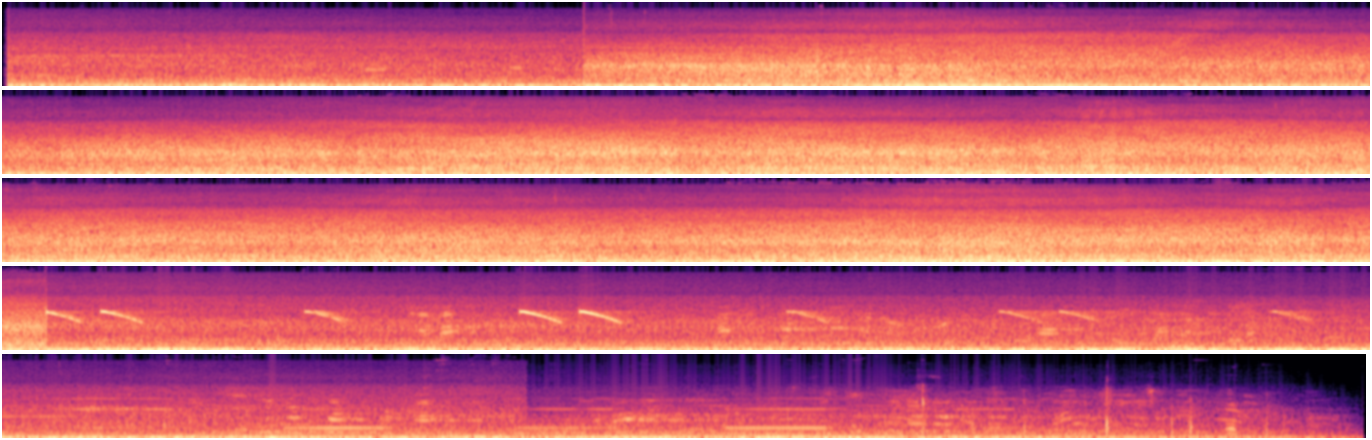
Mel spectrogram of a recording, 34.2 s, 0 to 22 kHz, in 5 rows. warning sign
5.8s 21.4s, 22.0s 32.5s

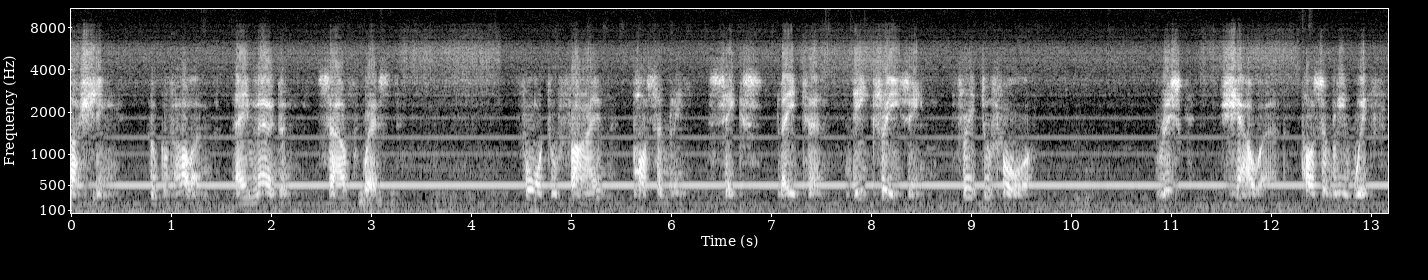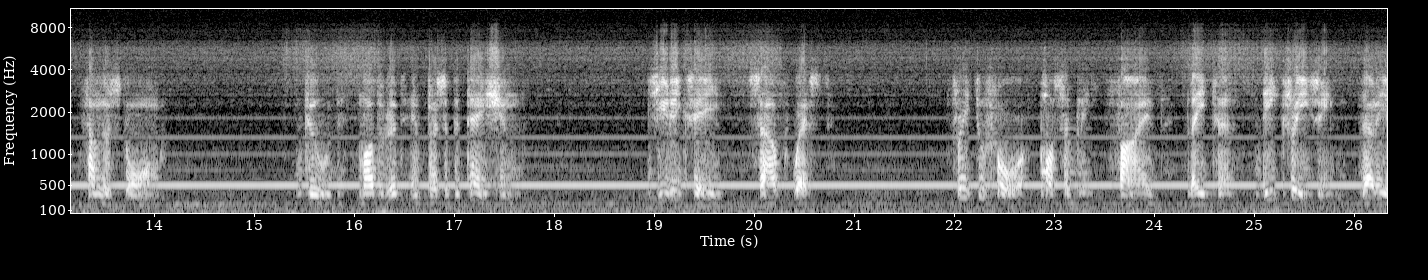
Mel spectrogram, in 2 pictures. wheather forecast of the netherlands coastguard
0.0s 3.3s, 4.5s 9.6s, 10.8s 14.1s, 15.4s 17.7s, 18.9s 20.8s, 22.0s 26.3s

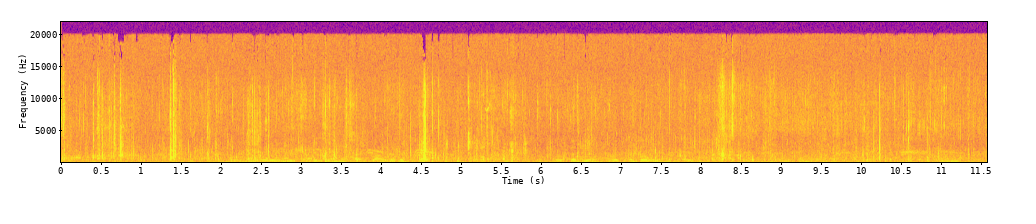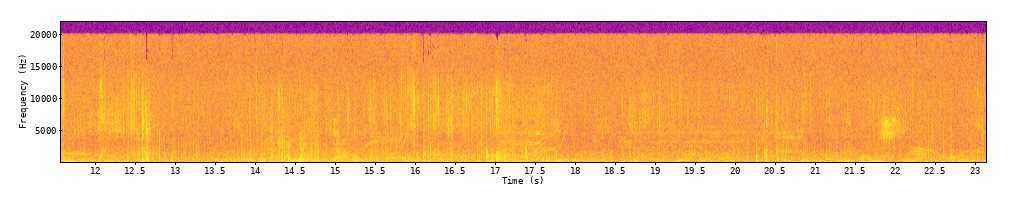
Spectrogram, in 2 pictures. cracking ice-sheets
0.0s 18.0s

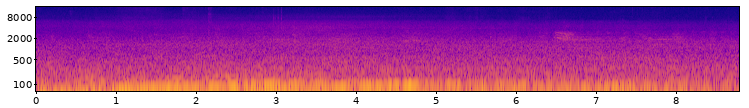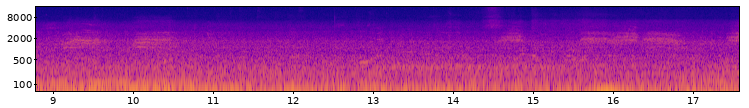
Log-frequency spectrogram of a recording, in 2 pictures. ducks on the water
5.7s 11.0s, 12.8s 17.5s

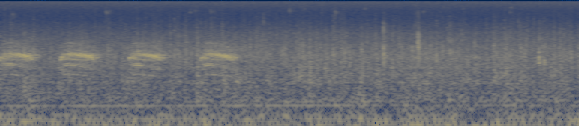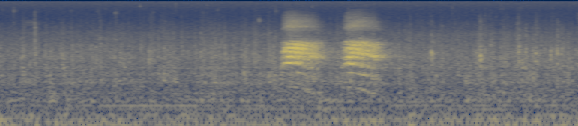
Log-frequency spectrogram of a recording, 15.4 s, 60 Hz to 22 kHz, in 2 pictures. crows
0.0s 3.2s, 11.5s 13.1s

